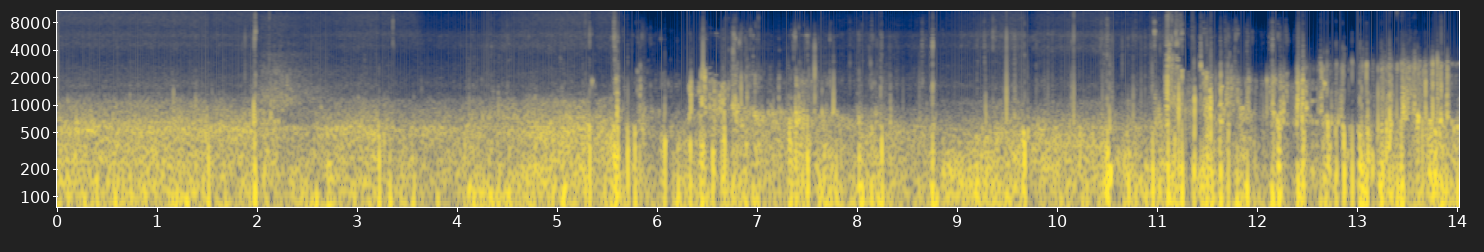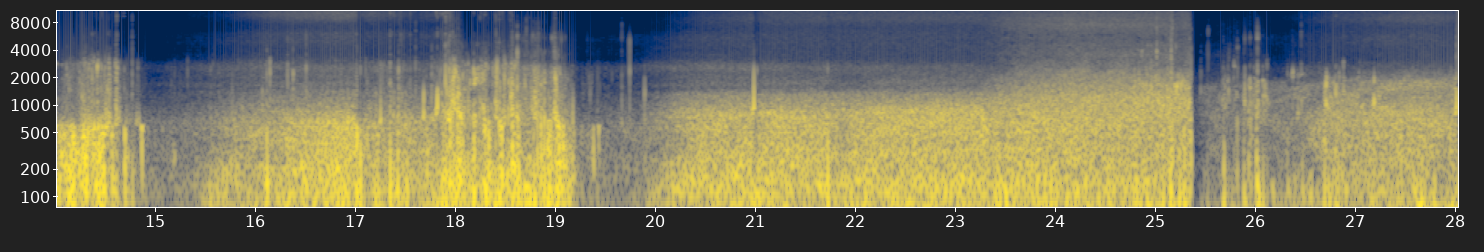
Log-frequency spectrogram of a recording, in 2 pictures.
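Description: Waterfall pouring into a rock pool, with water sloshing and splashing against a GoPro held at the surface and dipped underwater among bubbles. Rushing water with many sharp splashes and clicks, breaking off briefly three times.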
